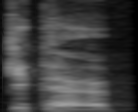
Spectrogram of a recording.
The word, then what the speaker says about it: كتاب: كتاب. كتاب. Notice that the second syllable is stressed. It's pronounced longer and louder, while the first and final syllables are shortened.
